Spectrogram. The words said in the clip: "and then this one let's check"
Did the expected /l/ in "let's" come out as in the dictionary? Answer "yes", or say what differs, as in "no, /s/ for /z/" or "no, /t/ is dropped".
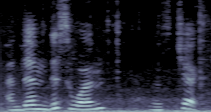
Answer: no, /w/ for /l/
